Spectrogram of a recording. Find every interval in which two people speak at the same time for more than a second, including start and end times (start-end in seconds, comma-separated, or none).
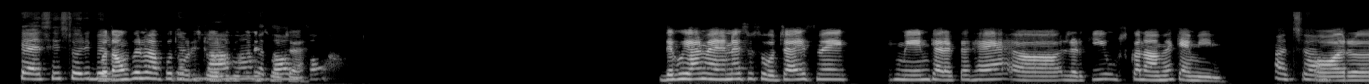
1.0-3.1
